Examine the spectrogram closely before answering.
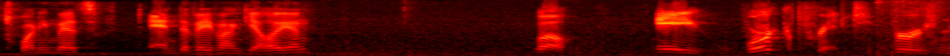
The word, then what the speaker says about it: Evangelion: And also, I think you're supposed to pronounce it because it's evangelical. So Evangelion.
